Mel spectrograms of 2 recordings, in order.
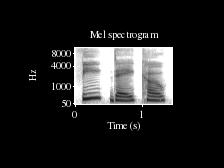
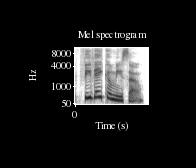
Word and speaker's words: fideicomiso: This term is pronounced Fideicomiso or Fideicomiso.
